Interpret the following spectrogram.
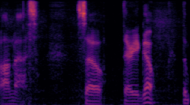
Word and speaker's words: En Masse: the very first time, it is pronounced en masse and not en masse.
